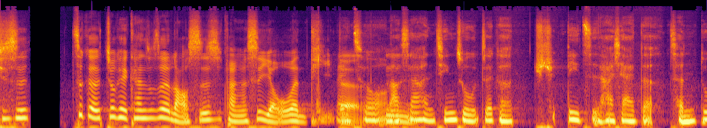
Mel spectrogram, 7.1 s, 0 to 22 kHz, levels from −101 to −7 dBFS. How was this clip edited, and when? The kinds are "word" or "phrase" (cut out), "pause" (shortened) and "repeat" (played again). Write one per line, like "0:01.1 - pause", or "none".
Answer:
0:03.9 - word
